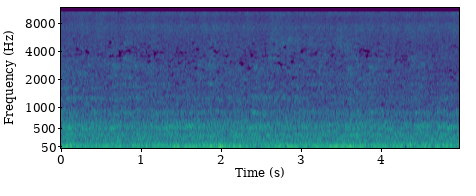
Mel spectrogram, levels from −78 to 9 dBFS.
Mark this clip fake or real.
fake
